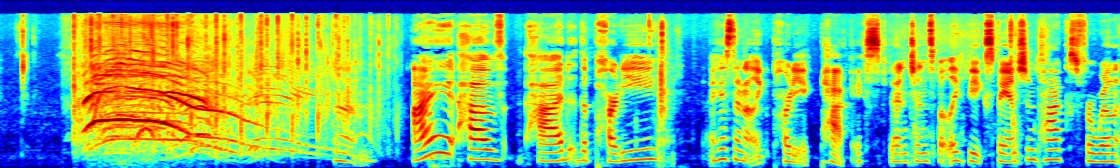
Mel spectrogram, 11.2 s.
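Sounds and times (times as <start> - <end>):
crowd cheering with excited shouting voices: 0.6 - 4.0
speech: 3.6 - 11.2.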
